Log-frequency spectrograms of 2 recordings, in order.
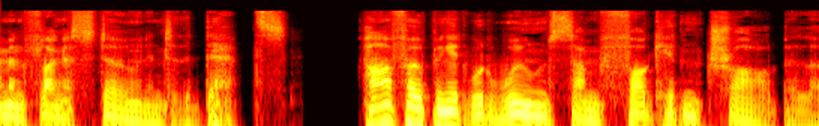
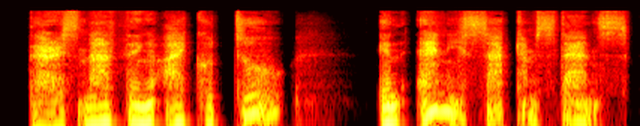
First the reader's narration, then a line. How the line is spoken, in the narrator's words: Jariki said quietly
